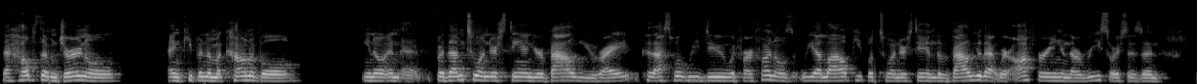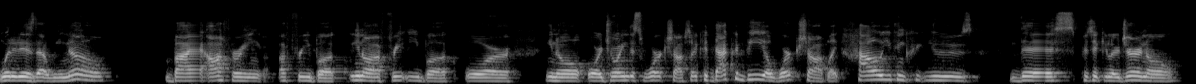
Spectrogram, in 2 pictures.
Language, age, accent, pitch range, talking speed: English, 20-39, American, 165-200 Hz, 200 wpm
